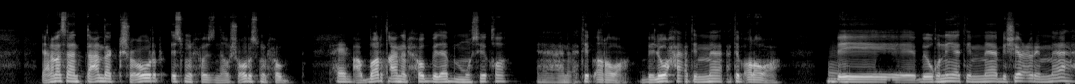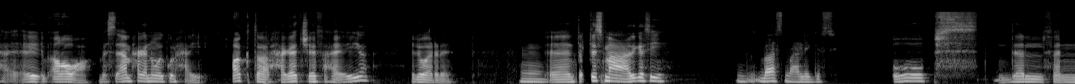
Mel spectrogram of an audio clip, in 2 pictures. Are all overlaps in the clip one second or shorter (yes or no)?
yes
